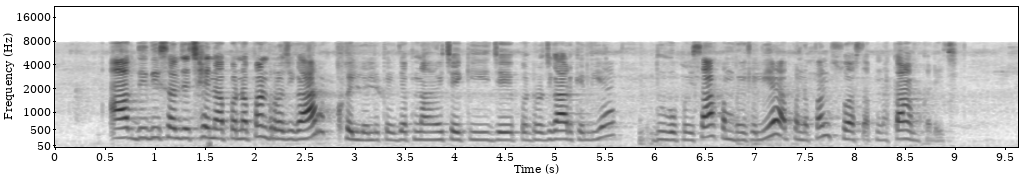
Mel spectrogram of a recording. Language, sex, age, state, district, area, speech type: Maithili, female, 60+, Bihar, Madhepura, urban, spontaneous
